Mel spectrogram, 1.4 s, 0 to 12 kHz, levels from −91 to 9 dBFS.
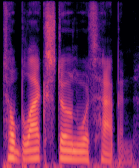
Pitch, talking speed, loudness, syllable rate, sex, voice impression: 110 Hz, 170 wpm, -19 LUFS, 6.0 syllables/s, male, masculine, adult-like, tensed, powerful, bright, soft, clear, cool, intellectual, slightly refreshing, wild, lively, kind, slightly intense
